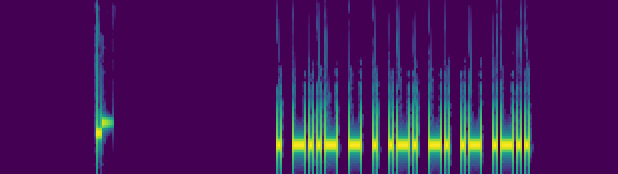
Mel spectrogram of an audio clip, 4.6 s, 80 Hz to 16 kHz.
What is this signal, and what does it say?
Morse code, heard as a keyed tone, about 40 wpm, 700 Hz. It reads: EXTERNAL
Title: Top 1751-2000 Words 40wpm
